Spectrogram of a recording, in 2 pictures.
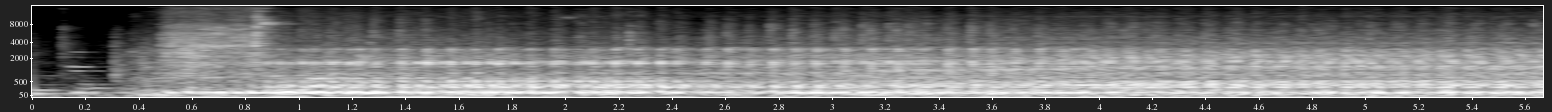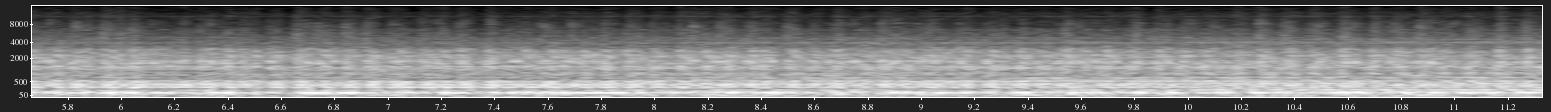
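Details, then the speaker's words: Honda NSR250R MC21 two-stroke restoration, first start on premix fuel after rebuild with new piston: fires right up into a steady, crisp idle with no stumbling or rattles; normal two-stroke idle. "Kiểm tra động cơ khởi động bằng nhiên liệu hỗn hợp."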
